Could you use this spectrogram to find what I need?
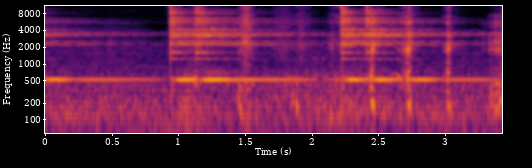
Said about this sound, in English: Now that we've heard the bell. When you hear the bells again, you'll know that the break has ended.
